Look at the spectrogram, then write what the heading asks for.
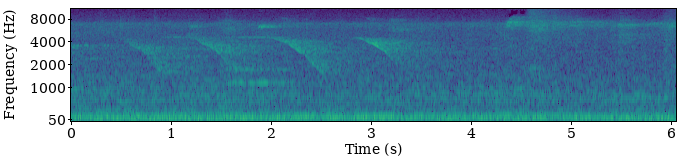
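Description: A bird calling a series of four falling notes, each sweeping down in pitch, about one a second, over a low steady rumble.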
